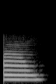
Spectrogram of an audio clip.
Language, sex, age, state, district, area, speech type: Tamil, female, 60+, Tamil Nadu, Dharmapuri, urban, conversation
